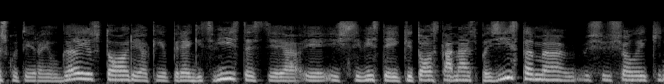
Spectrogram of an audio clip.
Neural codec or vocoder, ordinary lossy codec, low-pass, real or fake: vocoder, 44.1 kHz, 128 mel bands, Pupu-Vocoder; AAC, 24 kbps; 19.8 kHz; fake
